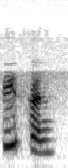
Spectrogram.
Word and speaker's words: Thiessen: She is, and am I saying that right? Is it Thiessen? – Yeah, Thiessen. You got it.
